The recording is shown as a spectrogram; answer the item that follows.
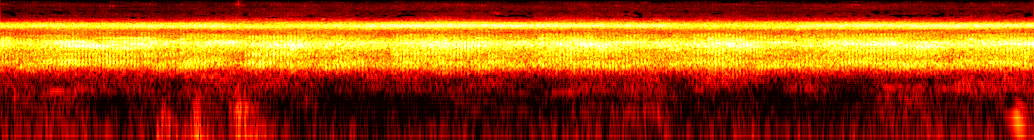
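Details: Narrow-mouthed frogs in a dense pond chorus during the year's first frog catch: a continuous, hissing wall of overlapping croaks with no gaps, steady in loudness throughout.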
